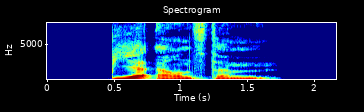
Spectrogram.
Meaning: strong dative masculine/neuter singular of bierernst
- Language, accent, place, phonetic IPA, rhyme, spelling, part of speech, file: German, Germany, Berlin, [biːɐ̯ˈʔɛʁnstəm], -ɛʁnstəm, bierernstem, adjective, De-bierernstem.ogg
